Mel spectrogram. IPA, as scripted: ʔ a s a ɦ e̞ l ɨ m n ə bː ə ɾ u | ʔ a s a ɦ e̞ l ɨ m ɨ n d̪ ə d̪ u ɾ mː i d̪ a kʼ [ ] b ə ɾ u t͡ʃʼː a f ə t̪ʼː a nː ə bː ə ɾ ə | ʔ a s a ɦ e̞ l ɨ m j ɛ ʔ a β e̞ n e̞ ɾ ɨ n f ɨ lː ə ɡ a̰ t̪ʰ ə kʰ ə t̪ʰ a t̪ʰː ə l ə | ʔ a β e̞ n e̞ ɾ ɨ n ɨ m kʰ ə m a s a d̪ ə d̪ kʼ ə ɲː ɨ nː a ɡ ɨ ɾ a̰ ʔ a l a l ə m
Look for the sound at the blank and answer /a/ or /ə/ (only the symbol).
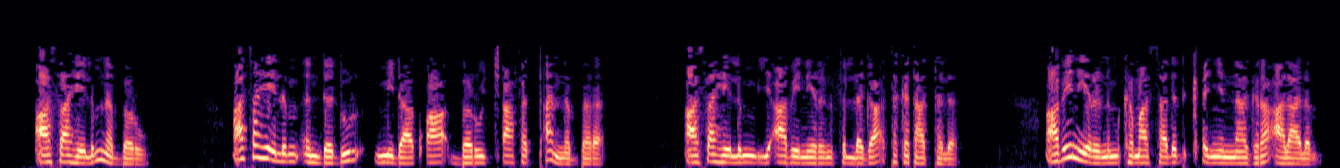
a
